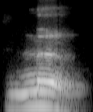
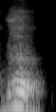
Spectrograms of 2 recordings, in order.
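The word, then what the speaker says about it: 無: The most famous koan, mu. Does the dog have Buddha nature or not? In Japanese, joshu, pronounced in Japanese, mu, or Chinese, wu, which means no, nope, doesn't.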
